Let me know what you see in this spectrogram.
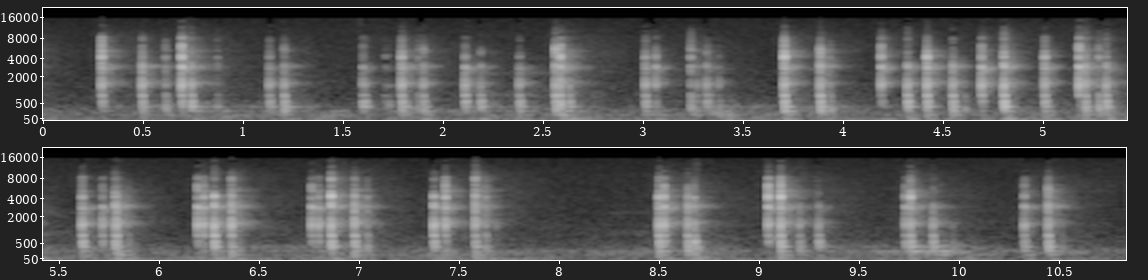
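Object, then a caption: Silicone binaural microphone ears tapped with fingernails. Long nails rapidly tap and scratch the top and ear area of a black binaural microphone fitted with silicone ears. About forty crisp, dry clicks and scrapes come in quick bursts and irregular clusters, bright and high-pitched with almost no low end. Each one stops almost instantly, with short pauses between the flurries.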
